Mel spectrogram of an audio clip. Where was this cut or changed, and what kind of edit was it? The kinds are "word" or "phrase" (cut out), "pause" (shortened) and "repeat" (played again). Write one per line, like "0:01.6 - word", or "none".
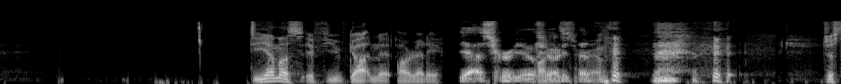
0:04.5 - pause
